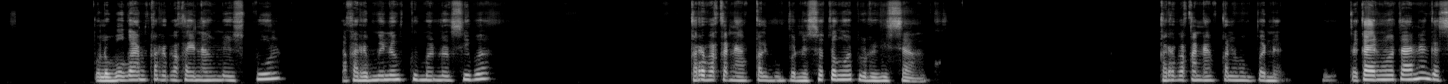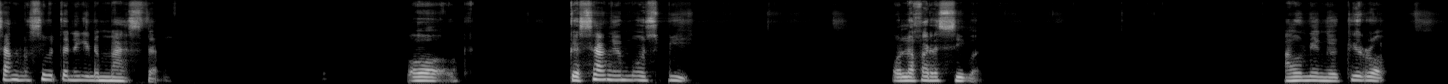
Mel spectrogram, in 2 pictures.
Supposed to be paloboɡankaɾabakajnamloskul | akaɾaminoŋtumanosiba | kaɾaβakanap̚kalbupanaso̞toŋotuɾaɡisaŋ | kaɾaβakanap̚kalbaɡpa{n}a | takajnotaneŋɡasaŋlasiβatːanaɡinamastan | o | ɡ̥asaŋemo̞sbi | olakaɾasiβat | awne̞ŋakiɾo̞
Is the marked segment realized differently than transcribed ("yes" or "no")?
no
